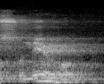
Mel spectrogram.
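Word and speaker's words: συνέχω: No grego, a palavra constranger se pronuncia como sunerro.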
